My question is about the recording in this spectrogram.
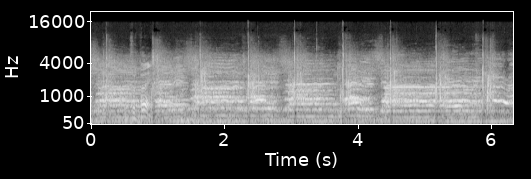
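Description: A group of people singing together in unison, a slow run of held notes changing about every half second to a second.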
